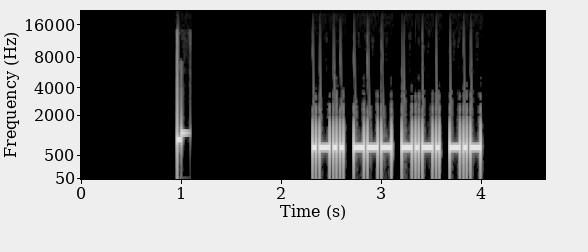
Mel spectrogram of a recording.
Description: Morse code, heard as a keyed tone, about 34 wpm, 700 Hz. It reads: LOCK
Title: Top 1001-1250 Words 35wpm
